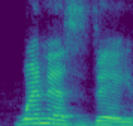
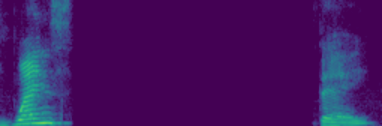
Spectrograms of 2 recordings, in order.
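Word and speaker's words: Wednesday: to say is challenge I should not say Wes day the right thing to say is W day among others so you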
